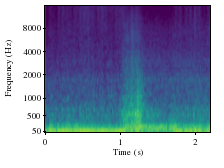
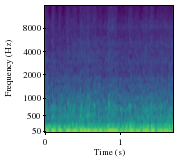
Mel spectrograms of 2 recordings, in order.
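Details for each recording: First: Big block 540 V8 with Edelbrock 850 CFM VRS 4150 carburetor, warm at operating temperature after idle-screw tuning; deep burble with several quick blips settling back to a lumpy idle, sounding rich ("so fat"): carb tune close but not quite right. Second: Big-block 540 V8 with new Edelbrock 850 CFM VRS 4150 carburetor, fully warmed up after idle mixture screw tuning: deep, steady burble with an even beat, no misses or knocks; idling at correct speed.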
